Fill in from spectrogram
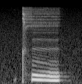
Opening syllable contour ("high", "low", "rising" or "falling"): low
